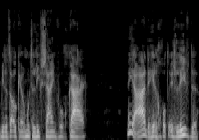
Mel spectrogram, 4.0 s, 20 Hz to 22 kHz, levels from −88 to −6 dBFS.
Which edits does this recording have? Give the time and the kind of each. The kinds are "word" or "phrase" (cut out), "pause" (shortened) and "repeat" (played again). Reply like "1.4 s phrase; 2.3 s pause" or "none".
none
